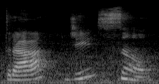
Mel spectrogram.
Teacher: tá tradição números de sílabas trissílaba a sílaba tônica trade tão o tão é a sílaba tônica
